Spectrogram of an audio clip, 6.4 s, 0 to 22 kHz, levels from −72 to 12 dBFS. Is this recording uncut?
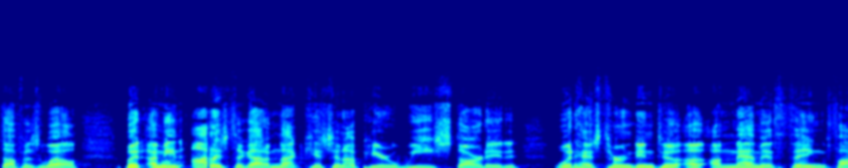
yes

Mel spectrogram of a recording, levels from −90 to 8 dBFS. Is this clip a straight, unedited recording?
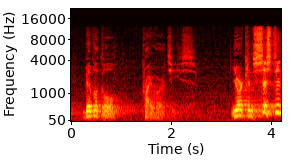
no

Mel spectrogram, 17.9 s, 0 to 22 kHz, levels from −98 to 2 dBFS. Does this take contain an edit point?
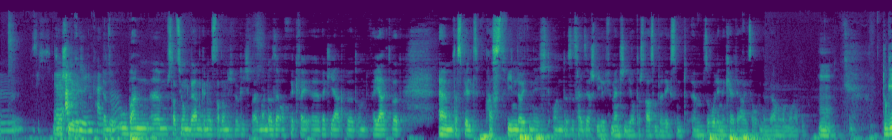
yes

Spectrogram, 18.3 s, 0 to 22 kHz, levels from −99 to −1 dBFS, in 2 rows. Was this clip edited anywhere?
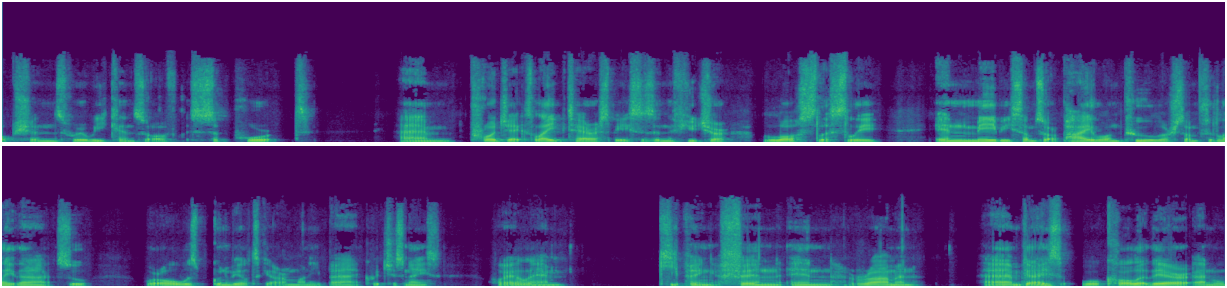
yes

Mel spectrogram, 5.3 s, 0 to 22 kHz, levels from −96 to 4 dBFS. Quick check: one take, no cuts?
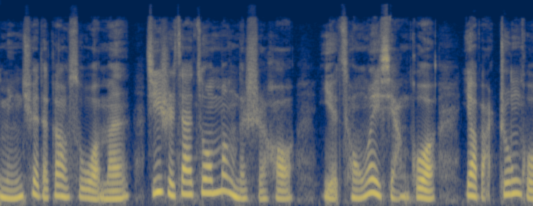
no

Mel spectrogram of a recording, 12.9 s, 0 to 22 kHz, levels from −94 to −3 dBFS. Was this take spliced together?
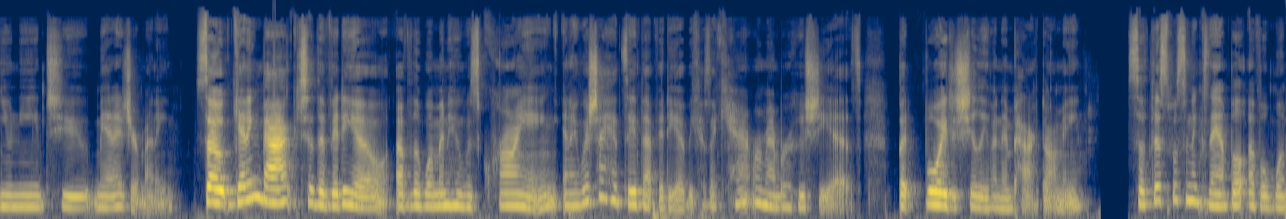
no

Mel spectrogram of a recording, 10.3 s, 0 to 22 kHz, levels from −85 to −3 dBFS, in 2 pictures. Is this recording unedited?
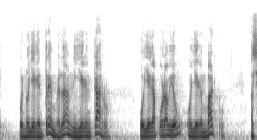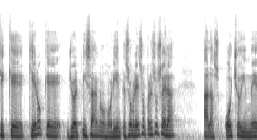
yes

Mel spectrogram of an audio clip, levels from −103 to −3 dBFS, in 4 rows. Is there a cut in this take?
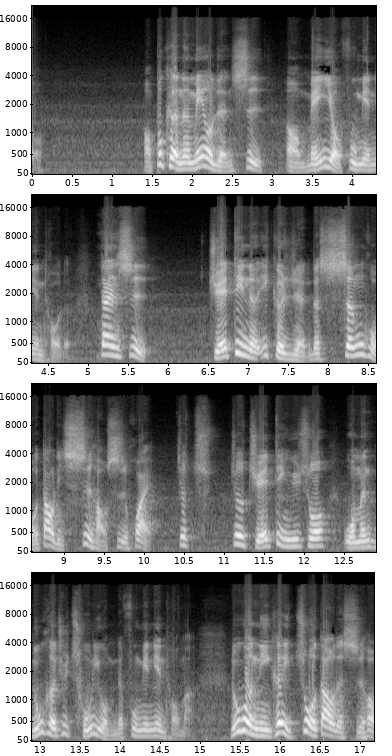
no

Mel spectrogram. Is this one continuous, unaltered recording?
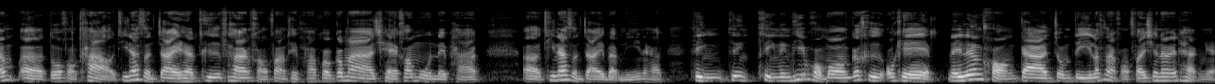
no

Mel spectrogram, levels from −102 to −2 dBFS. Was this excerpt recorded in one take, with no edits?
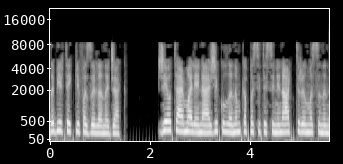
yes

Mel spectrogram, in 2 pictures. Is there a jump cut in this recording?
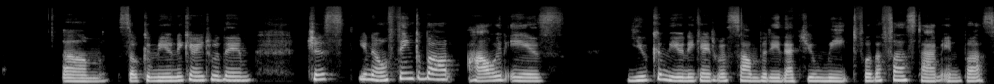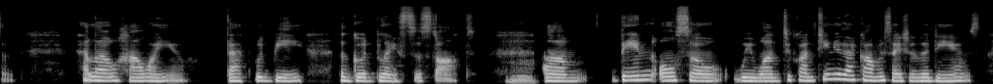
yes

